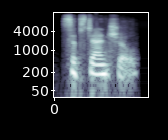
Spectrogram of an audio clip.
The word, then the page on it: substantial: Indian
